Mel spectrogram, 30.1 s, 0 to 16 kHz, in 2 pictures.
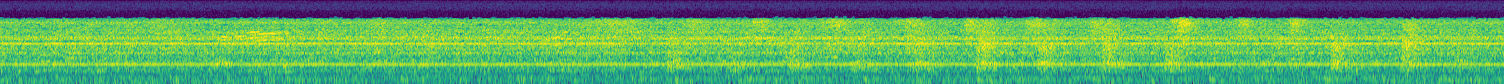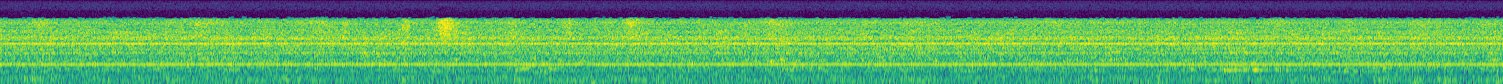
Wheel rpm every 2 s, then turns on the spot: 0, 0, 0, 0, 0, 0, 0, 0, 0, 0, 0, 0, 0, 0, 0.
none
